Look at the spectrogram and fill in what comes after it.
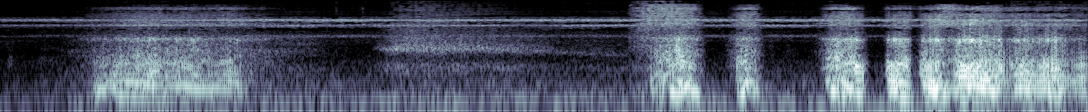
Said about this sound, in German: die noch wach lagen, hörten schon bald leises Schnarchen.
